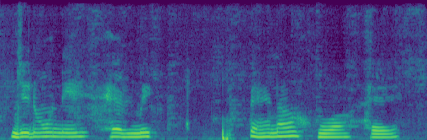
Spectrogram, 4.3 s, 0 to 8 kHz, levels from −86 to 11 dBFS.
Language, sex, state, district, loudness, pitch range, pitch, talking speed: Hindi, female, Chhattisgarh, Raipur, -13 LUFS, 205-225 Hz, 215 Hz, 70 wpm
